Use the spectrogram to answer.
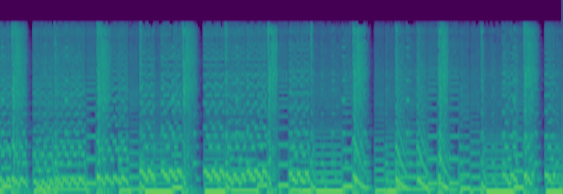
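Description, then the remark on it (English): Loud, busy title theme music from the video game Puzzled plays without talk: a bouncing bass line under fast stepping synth melodies, punctuated by sharp percussive hits in a steady upbeat rhythm. “I've never heard of this game. I don't know anyone who has, but this title theme slaps.”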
